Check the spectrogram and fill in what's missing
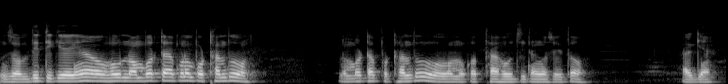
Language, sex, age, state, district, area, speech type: Odia, male, 30-45, Odisha, Jagatsinghpur, rural, spontaneous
